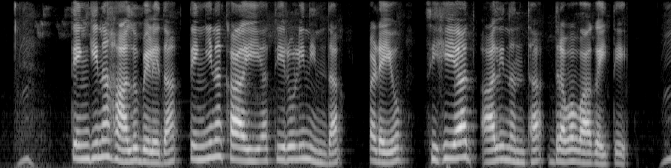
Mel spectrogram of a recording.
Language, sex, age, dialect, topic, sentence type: Kannada, female, 31-35, Mysore Kannada, agriculture, statement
